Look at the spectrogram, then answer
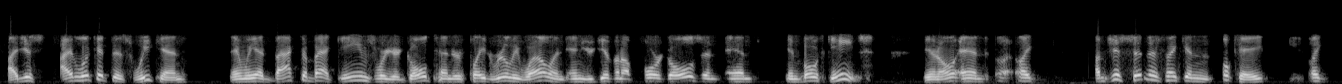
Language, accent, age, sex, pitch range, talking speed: English, American, 50-69, male, 130-185 Hz, 195 wpm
